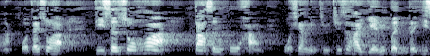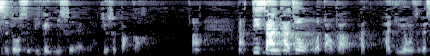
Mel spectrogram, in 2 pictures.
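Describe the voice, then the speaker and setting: A male preacher delivering a lively sermon, turning to his listeners with questions and slipping into little acted scenes. His mid-pitched voice rings out with a long reverb, as if filling a large church hall. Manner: animated, asks the listeners questions and acts out little quoted scenes.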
